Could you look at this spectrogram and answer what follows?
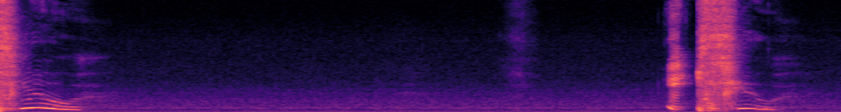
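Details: Person with allergy-like sneezing after a day around many vases of funeral flowers, antihistamine worn off and runny nose: two sudden, explosive sneezes, the second preceded by a sharp in-breath.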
